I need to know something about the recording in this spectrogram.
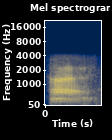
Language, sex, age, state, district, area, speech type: Bengali, male, 60+, West Bengal, Darjeeling, rural, conversation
